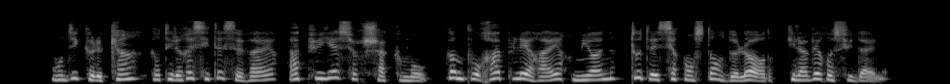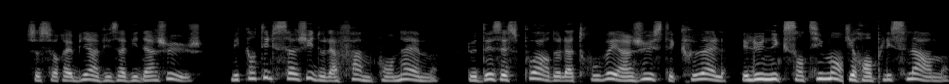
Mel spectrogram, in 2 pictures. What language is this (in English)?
French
